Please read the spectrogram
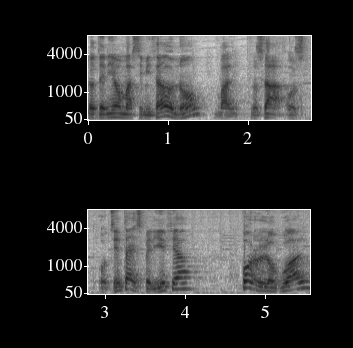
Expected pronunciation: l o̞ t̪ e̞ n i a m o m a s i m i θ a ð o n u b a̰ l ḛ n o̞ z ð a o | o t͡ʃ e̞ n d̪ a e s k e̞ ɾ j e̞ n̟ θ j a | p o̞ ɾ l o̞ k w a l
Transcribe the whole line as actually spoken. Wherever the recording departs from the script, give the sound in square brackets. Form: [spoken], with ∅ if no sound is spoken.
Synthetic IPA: l o̞ t̪ e̞ n i a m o m a s i m i θ a ð o n [o] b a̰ l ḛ n o̞ z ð a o | o t͡ʃ e̞ n [t̪] a e s [p] e̞ ɾ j e̞ n̟ θ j a | p o̞ ɾ l o̞ k w a l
